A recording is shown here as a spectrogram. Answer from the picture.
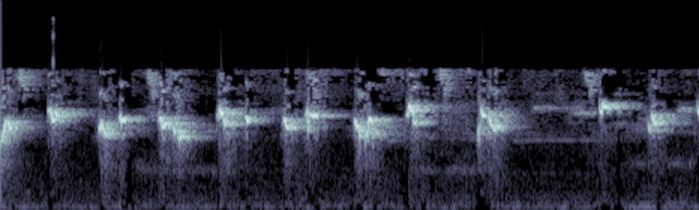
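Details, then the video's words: Sooty-headed bulbul in full, lively song with long phrases, used to lure other birds: rich whistled notes around the mid range, each dipping then rising, delivered in rapid bursts roughly every half second with no other sounds. "suara trucukan gacor ropel panjang cocog untuk pancingan"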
